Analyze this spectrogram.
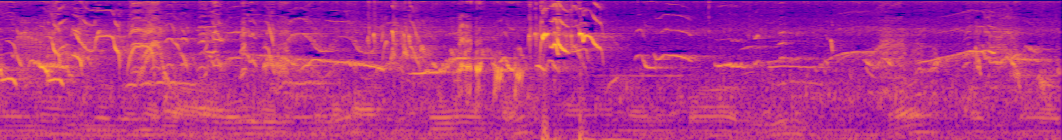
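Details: Oriental magpie-robin fighting song meant to provoke rival birds, a rich stream of warbled, slurred whistles and quick trills in a high register, busiest near the middle.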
